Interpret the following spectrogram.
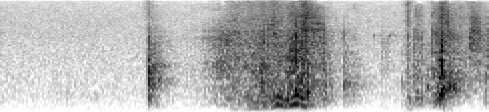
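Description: Plastic shrink-wrap film on a cardboard box pierced with a sharp click, then torn and pulled off for about a second.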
